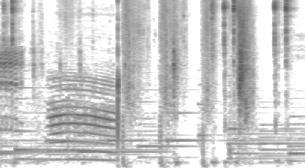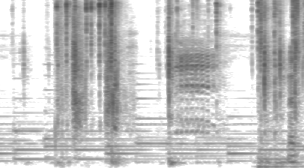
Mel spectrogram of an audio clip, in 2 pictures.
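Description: Sheep in the Minecraft video game bleat repeatedly in short wavering calls, layered with clicking keyboard-like taps and soft game tones, all fairly quiet with no talk.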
